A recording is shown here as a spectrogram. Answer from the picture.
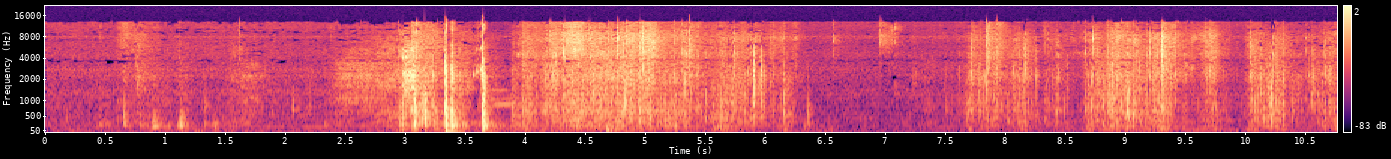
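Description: Clear plastic bag crinkling as a hand rummages through dried herbs inside it and pulls a piece out. The rustling comes in bursts, loudest about three seconds in, with a couple of sharp cracks.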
